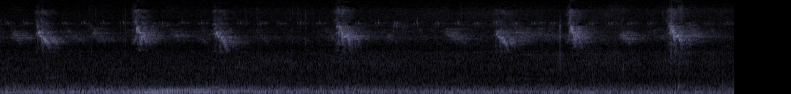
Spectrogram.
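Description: Birds chirping: short, sharp, downward-sweeping chirps about once a second, over a faint low rumble. The sound cuts off suddenly near the end.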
